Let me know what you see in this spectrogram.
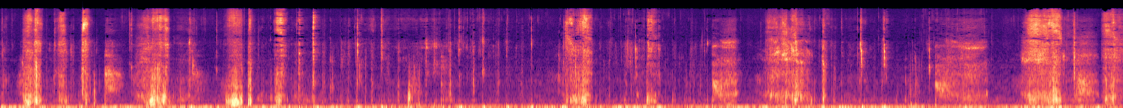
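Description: Close-miked wet chewing and lip smacking as a person eats big mouthfuls of soft tomato and scrambled egg with braised eggplant, with irregular sharp mouth clicks and short smacks throughout.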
